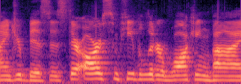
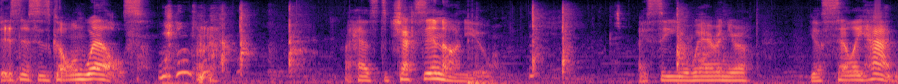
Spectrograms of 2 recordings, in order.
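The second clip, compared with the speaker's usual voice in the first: coarse, rough, gruff character voice; 3 dB quieter than usual. Imitating a refined noble who talks in a gruff voice. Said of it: "you hear the same sort of gruff voice".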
